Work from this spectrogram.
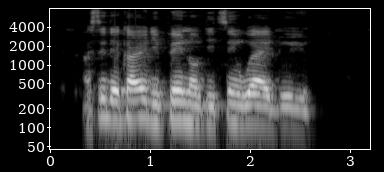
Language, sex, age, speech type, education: Nigerian Pidgin, male, 15-29, spontaneous, tertiary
